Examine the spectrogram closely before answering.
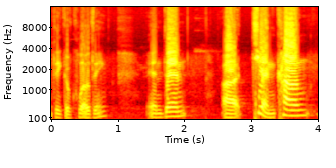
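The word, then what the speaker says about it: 健康: And then 健康, 健 is fourth tone, and 康 is first tone, and it means healthy.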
